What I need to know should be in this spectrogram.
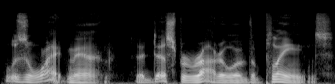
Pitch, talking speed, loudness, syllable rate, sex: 95 Hz, 160 wpm, -18 LUFS, 4.8 syllables/s, male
